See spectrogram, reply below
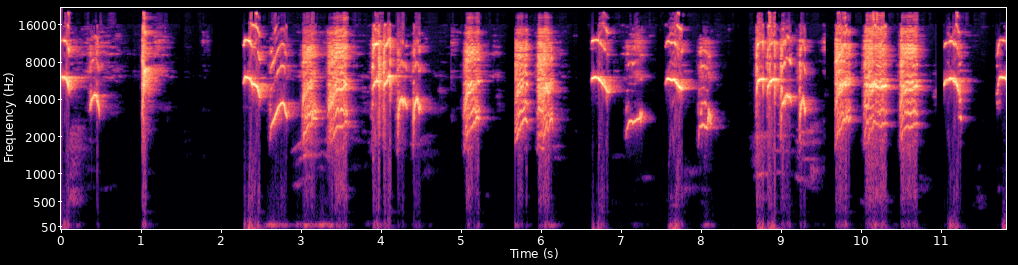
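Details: Cucak cungkok tutor song with coarse 'beset nyerecet' variations. After a quiet gap comes a fast stream of sharp downslurred whistles, buzzy rasps and chattering notes that builds into dense phrases.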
